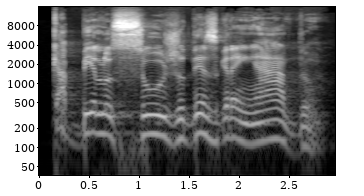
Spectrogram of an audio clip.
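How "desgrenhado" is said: usual speaking voice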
